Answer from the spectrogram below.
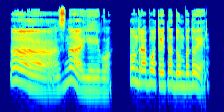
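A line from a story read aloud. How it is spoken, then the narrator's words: Adult drawling. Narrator (Russian): протянул взрослый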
